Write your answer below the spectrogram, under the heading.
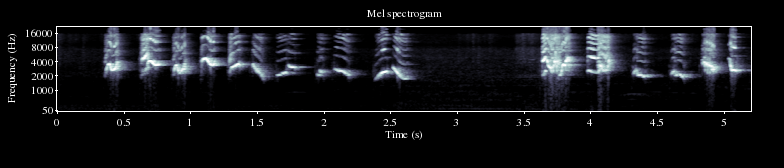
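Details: Greater green leafbird song used to provoke rivals, young or untrained. Loud, varied chips and slurred whistles. A brief quiet pause, then an abrupt harsh burst followed by more ringing notes.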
